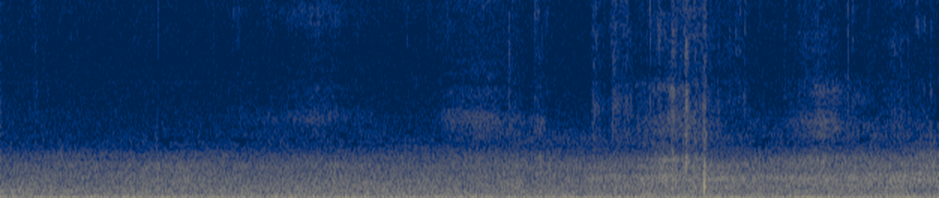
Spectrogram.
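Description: Steady distant freeway traffic in San Bernardino, California, whirring at night as a continuous broadband roar with no breaks, moderately loud and unchanging throughout.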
